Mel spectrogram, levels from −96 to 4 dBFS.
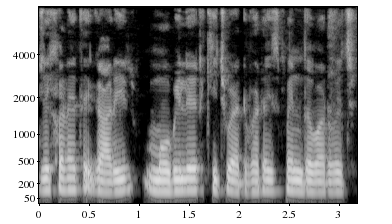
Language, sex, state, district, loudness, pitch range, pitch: Bengali, male, West Bengal, Dakshin Dinajpur, -16 LUFS, 115-130 Hz, 125 Hz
